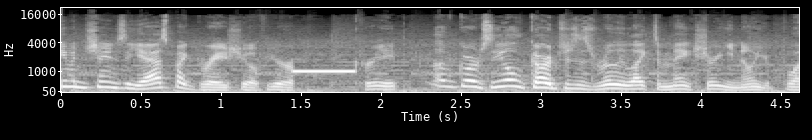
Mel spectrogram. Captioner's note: beep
